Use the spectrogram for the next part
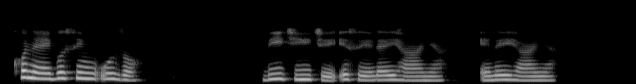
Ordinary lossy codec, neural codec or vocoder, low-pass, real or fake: none; codec, 24 kHz, 0.9 kbps, WavTokenizer, large speech release; 5.4 kHz; fake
